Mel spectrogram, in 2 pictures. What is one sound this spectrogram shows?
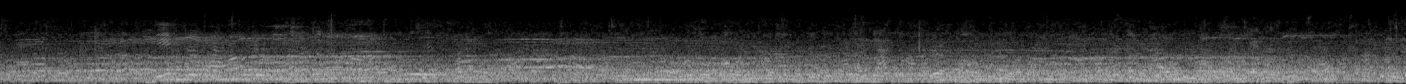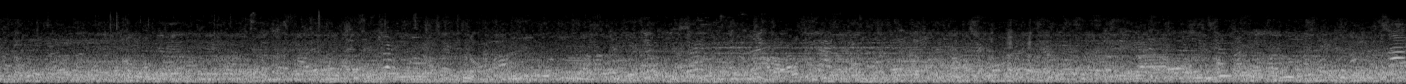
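Footsteps shuffle on stone paving.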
